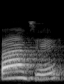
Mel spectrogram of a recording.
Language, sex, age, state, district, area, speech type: Odia, female, 30-45, Odisha, Dhenkanal, rural, read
